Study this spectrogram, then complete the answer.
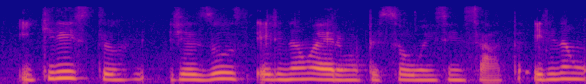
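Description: Her tone dark and mellow, a woman speaks at medium pitch and a fairly slow pace with fairly even intonation. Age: 20s. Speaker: university student. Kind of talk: Bible study discussion.

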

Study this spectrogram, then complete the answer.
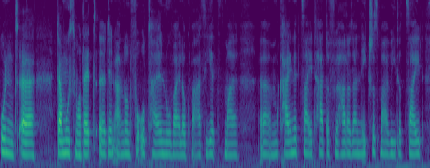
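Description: A woman with a fairly low pitch, in a flat monotone at a moderate pace, on a very clean recording with a silent background. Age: 30s. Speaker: podcaster and amateur poet. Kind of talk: casual monologue. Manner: hesitant, many filler sounds.

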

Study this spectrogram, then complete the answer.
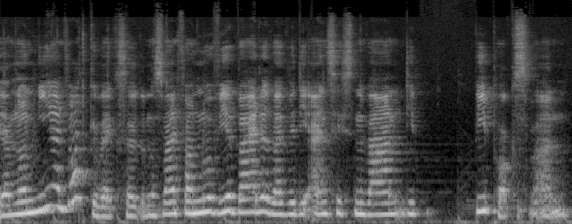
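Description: An unremarkable speaking voice moves at a fairly quick pace. Its pitch varies an ordinary amount. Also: woman. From Germany. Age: 20s. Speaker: podcaster. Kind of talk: casual chat.

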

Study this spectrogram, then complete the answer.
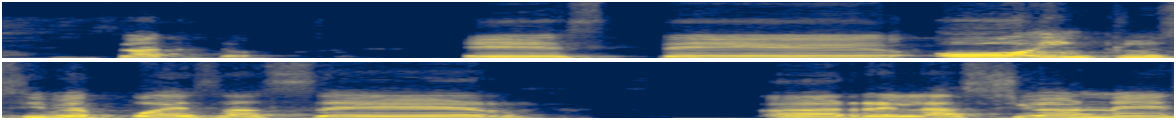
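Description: A woman speaks at a very slow pace. Her pitch is fairly high and her intonation fairly even. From Mexico. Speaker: teacher. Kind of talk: casual interview. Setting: video call.

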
